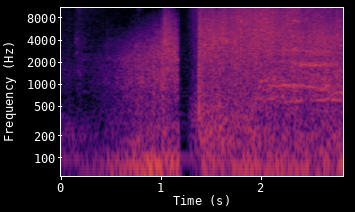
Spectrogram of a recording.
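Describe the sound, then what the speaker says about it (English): A school building exploding in a blast that takes the mayor with it: a loud rumbling roar that swells, cuts out for a split second, then returns as a sustained, broad crackling rush. "The school blows up, taking the mayor with it."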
